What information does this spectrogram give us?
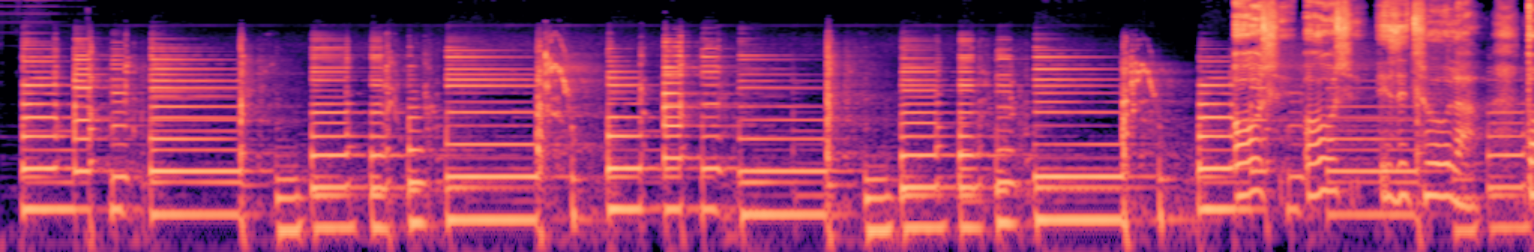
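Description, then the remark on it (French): Bright synth chords pulse in short rhythmic stabs in an electronic pop intro, loud and up front, building to a brighter, fuller burst near the end. No one speaks. “il vient de sortir un nouveau tube qui est le son du jour ce matin dans Summertime”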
